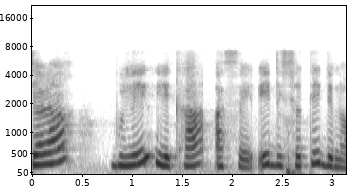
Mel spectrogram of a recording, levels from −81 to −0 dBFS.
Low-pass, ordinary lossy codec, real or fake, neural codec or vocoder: 7.2 kHz; Opus, 64 kbps; fake; codec, 32 kHz, 1.9 kbps, SNAC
